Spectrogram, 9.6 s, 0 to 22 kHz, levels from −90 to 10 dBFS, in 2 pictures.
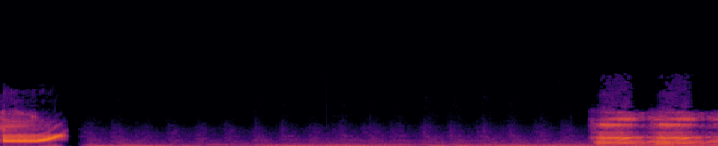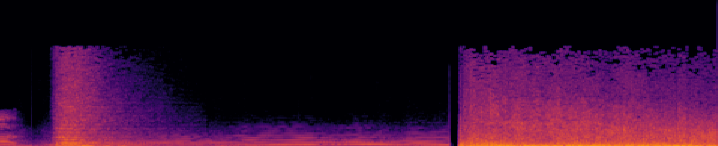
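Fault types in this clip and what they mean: Doubled audio track: from 2.18 to 5.00 s the sound is heard twice, a second full-band copy trailing about 0.4 s behind at roughly equal loudness, with no decay or room colour, starting and stopping abruptly; likely a second, slower capture path mixed in.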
